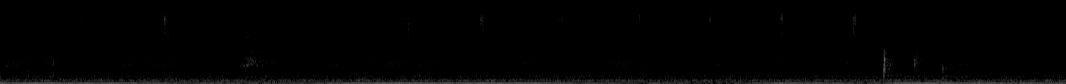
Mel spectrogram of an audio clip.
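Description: Faint, scattered crackle of a crumbly semolina (rava) laddu mixture being pressed together in a bare hand to shape a ball, with a few sharper clicks near the end.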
